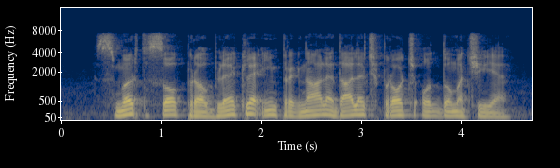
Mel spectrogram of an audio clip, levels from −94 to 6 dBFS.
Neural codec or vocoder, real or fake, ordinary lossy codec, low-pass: codec, 16 kHz, 8 kbps, FreqCodec, larger model; fake; none; 7.2 kHz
